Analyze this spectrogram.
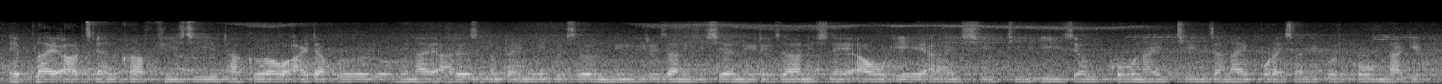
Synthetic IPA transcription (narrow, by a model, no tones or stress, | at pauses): epʰlajaɾsenkɾaftpʰizitʰakʰɯawa̰jtapʰɯɾɦɯnajaɾɯsɯnɯmtʰajnibɯsɯniɾɯzanizisenɯjɾɯzanisnaja̰weajsitʰi | izɯŋkɔnajtʰiŋzanajpɔɾajsalipʰɯɾkʰɯwnaɡe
